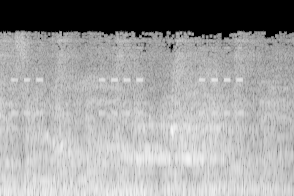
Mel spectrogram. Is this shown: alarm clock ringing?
yes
